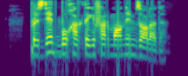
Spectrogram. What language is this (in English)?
Uzbek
